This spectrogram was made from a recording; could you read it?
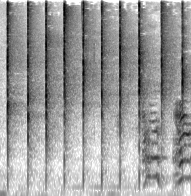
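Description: A single person claps briskly and steadily, about eight sharp, loud claps in an even rhythm, followed by a short burst of voiced sound at the end.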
